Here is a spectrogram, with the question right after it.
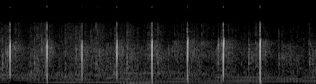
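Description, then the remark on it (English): An audience claps hands in unison as praise, eight sharp, crisp claps falling on a steady, evenly spaced beat over a low murmur of background noise, with no voices. “Everybody say, can we give him one more hand clap of praise?”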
